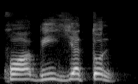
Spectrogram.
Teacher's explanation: واو اور یا ایک ایک حرکت، اور تا دو پیش تن پورے اظہار کے ساتھ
